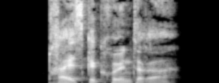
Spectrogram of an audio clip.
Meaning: inflection of preisgekrönt: 1. strong/mixed nominative masculine singular comparative degree 2. strong genitive/dative feminine singular comparative degree 3. strong genitive plural comparative degree
- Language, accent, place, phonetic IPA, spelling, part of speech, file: German, Germany, Berlin, [ˈpʁaɪ̯sɡəˌkʁøːntəʁɐ], preisgekrönterer, adjective, De-preisgekrönterer.ogg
